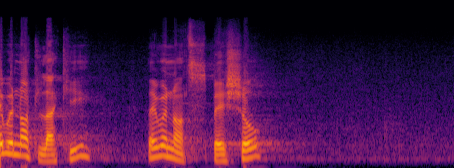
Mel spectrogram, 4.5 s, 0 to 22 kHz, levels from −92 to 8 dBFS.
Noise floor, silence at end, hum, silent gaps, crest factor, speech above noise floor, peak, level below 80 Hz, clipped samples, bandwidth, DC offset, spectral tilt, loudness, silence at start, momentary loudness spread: -54 dBFS; 1.8 s; none; none; 16 dB; 35 dB; -6 dBFS; -66 dBFS; under 0.1%; 13 kHz; under 0.1%; -5.5 dB/octave; -20 LUFS; 0 s; 10 LU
